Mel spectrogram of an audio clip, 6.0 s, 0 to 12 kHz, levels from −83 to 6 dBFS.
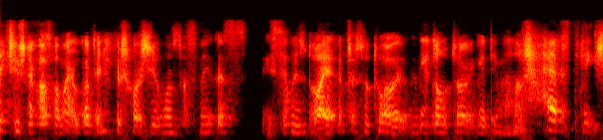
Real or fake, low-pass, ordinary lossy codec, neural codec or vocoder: fake; 7.2 kHz; AAC, 32 kbps; codec, 16 kHz, 1 kbps, FreqCodec, larger model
